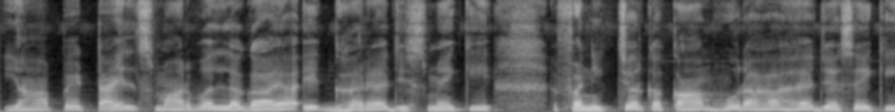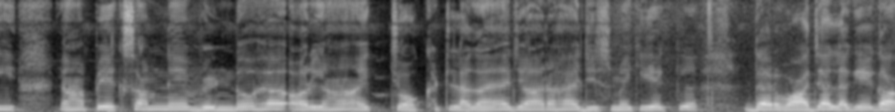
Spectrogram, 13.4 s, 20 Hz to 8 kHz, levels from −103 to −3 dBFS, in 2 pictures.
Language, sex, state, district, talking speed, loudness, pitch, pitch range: Maithili, male, Bihar, Supaul, 170 wpm, -24 LUFS, 210 Hz, 205-220 Hz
